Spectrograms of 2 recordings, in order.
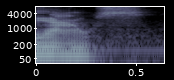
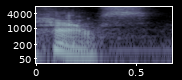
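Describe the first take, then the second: First: The word begins without any h sound. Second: The word begins with a clear h sound. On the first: "we drop H's" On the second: "instead of saying"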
